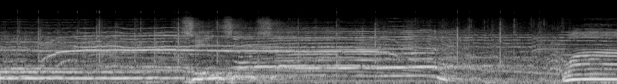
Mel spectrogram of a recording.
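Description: Live female singing over an amplified backing track, ending a song with long held notes; the music falls away about four and a half seconds in. A woman starts talking over the PA near the end.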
